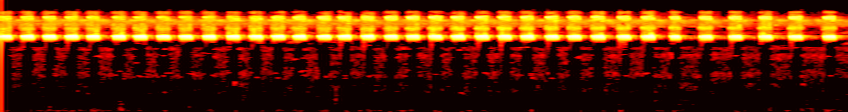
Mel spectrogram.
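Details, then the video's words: Model cricket chirps for training songbirds: high, sharp pulses repeated briskly, around three and a half per second, with a slightly loose rhythm, alone in a quiet setting. "Suara masteran jangkrik untuk segala burung kicau"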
